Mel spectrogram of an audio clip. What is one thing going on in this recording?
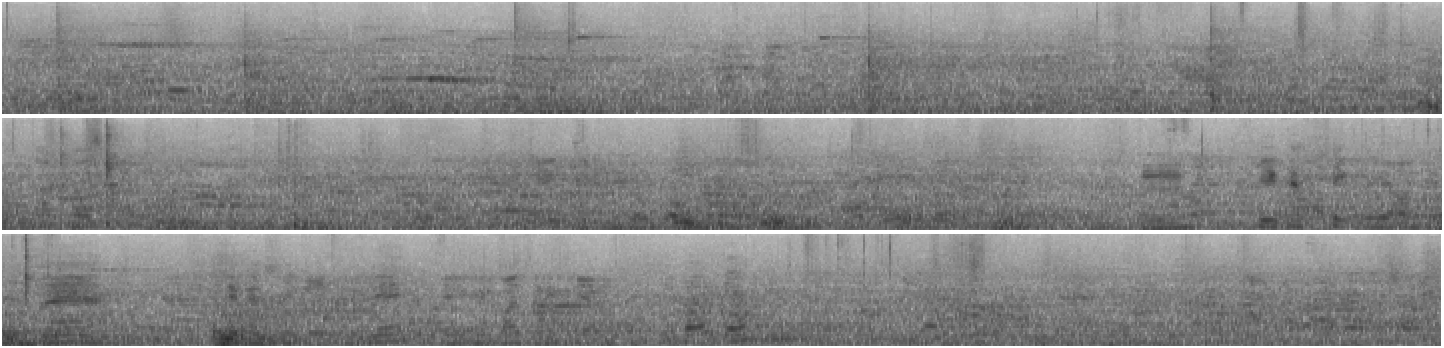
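Fruits knock and rustle as a hand picks through a plastic basket.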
